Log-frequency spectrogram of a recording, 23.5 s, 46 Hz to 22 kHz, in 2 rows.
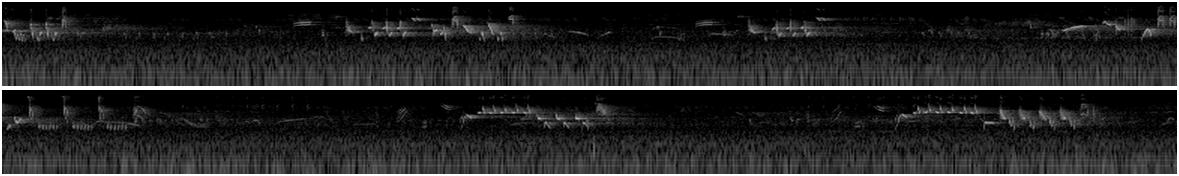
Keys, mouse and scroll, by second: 2.8 alt+scroll up 2, 8.8 shift+scroll down 2, 10.2-10.6 shift+scroll down 1, 10.7-11.4 shift+scroll up 2, 11.4-13.1 shift+scroll up 1, 16.7 alt+scroll up 1, 17.3 ctrl+click, 18.7 ctrl+click, 20.2 ctrl+a, 22.9 ctrl+z, 23.0 ctrl+z.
